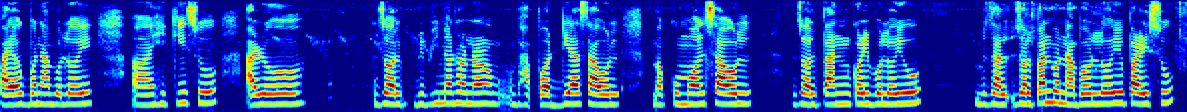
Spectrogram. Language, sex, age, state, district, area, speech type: Assamese, female, 18-30, Assam, Dhemaji, rural, spontaneous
